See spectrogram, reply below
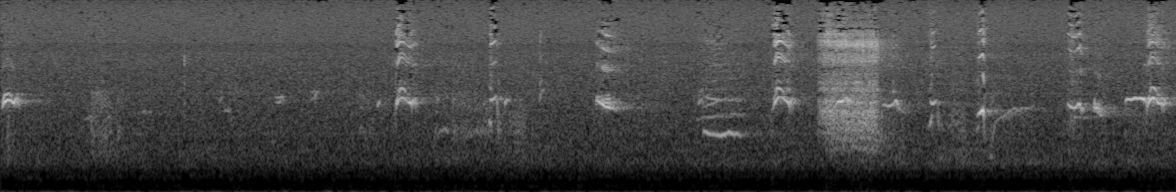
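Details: A Eurasian bullfinch in a yard in Joroinen, Finland, gives soft, piping whistled notes, some sliding downward, at irregular intervals, with a few clicks and a brief burst of rustling noise.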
